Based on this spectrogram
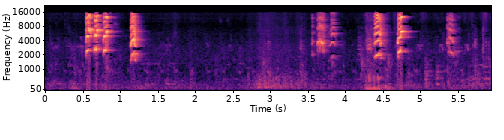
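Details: Lovebirds in an aviary giving sharp, squeaky, harsh shrieks in short clusters of two or three, with some low rustling and soft chatter in between.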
